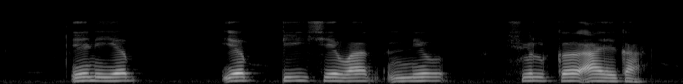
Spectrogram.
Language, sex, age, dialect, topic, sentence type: Marathi, male, <18, Standard Marathi, banking, question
